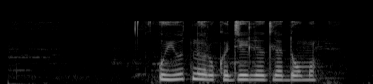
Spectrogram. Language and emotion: Russian, neutral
